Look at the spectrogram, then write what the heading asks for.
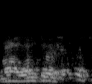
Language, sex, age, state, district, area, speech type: Kashmiri, female, 30-45, Jammu and Kashmir, Bandipora, rural, conversation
